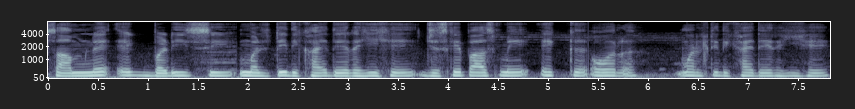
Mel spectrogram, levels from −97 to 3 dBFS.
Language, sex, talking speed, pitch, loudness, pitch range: Konkani, male, 145 wpm, 155 Hz, -23 LUFS, 145-160 Hz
